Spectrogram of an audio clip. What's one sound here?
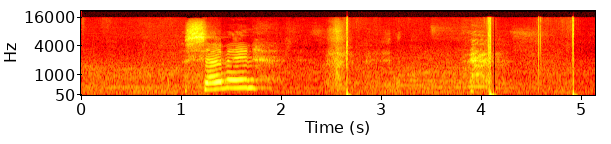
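A young woman breathes out hard with effort.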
